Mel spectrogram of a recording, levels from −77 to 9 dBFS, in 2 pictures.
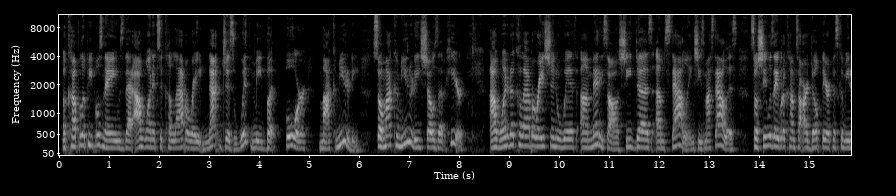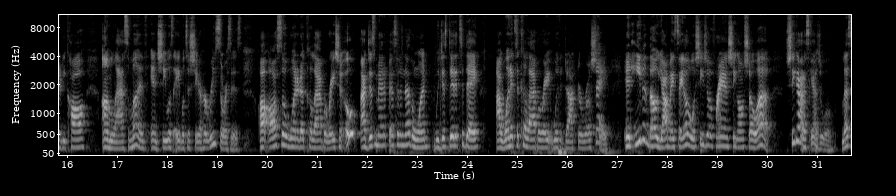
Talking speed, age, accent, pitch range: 200 wpm, 30-49, American, 170-215 Hz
